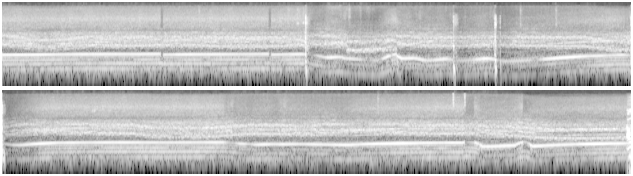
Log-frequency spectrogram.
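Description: In a street racing video game, a car engine revs hard and repeatedly as the clutch is spammed, a loud, continuous wailing drone that rises and dips in pitch with a few sharp cuts.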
